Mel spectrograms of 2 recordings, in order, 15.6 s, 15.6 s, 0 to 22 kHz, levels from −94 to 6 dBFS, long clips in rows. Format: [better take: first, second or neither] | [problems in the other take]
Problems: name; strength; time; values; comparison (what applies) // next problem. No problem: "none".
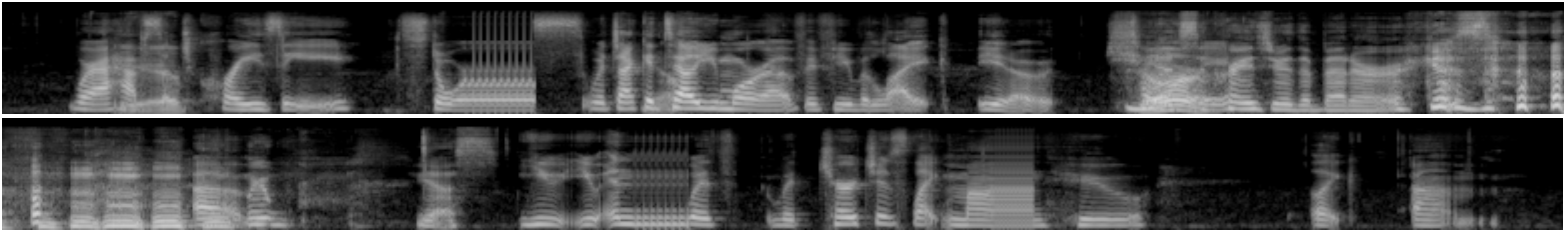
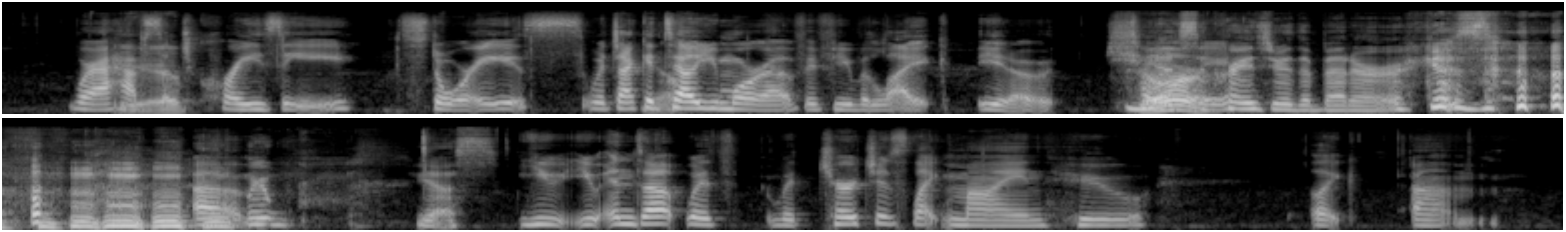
second | audio freezing; at 2.5 s, at 11 s and at 13 s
